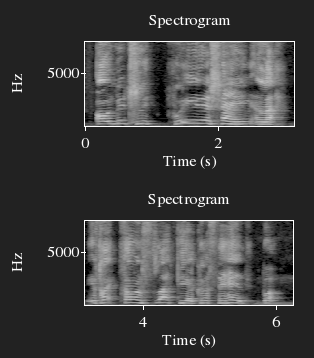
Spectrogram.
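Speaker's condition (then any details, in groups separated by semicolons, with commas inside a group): Cerebral palsy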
